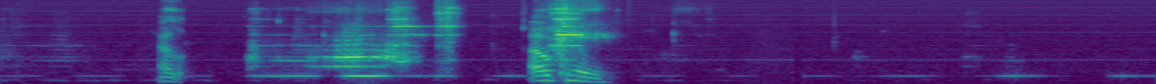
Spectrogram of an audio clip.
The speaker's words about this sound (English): I brought my Tibetan bowl to kind of demonstrate. Yeah. And sound, you know, so we have with this, we have vibrational and sound energy. So you just... Can you hear that?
